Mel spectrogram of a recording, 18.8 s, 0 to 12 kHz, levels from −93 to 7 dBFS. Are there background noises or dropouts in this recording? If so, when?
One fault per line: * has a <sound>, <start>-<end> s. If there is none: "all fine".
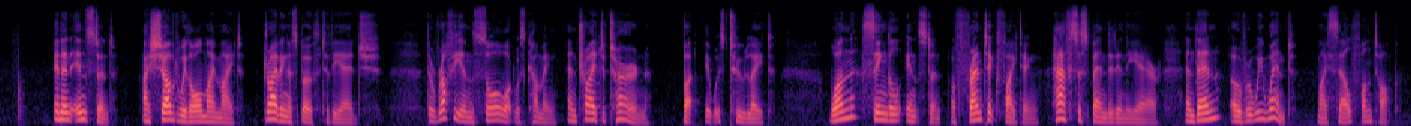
* has a thud, 0.2-0.4 s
